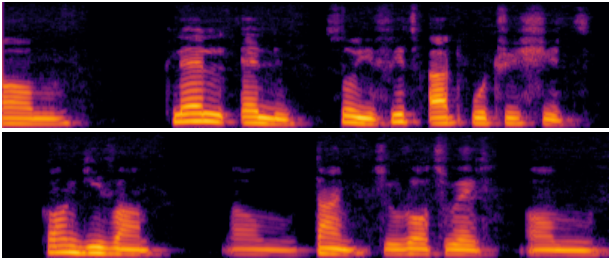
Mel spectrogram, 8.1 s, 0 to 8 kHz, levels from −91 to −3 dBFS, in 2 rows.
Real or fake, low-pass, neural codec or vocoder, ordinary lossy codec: real; none; none; none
